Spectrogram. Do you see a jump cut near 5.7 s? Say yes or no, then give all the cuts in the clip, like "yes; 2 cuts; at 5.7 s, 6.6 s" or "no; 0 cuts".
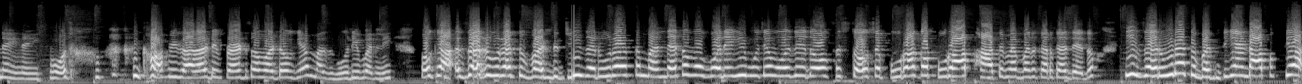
yes; 1 cut; at 5.7 s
